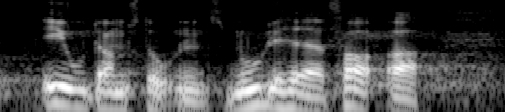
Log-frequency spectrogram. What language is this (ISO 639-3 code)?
dan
